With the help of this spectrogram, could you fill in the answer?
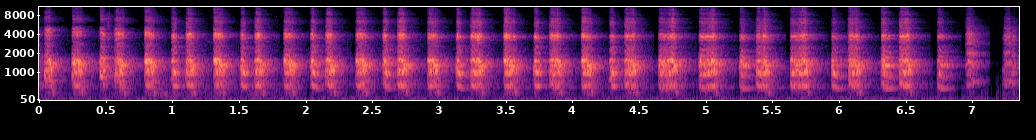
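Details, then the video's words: Fighting partridges give loud, rasping chuk calls in a steady rhythm, close to two per second, each note harsh and clipped. "Кабки ҷангӣ"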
